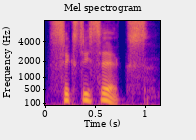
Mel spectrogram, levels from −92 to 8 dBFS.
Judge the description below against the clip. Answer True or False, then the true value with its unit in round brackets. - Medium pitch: True (150 Hz)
